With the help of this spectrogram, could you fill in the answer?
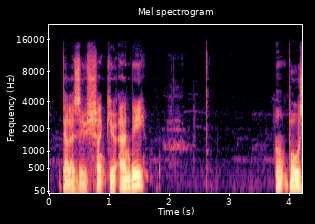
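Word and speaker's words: Ashby-de-la-Zouch: I can never still never pronounce that properly. Delazouch. Deosush.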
